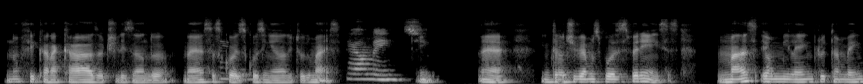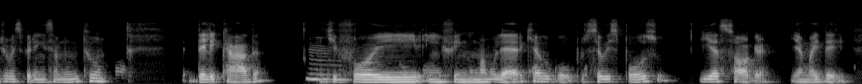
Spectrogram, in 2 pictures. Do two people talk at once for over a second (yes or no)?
no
